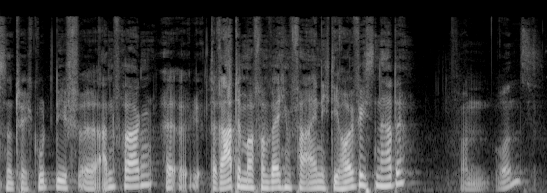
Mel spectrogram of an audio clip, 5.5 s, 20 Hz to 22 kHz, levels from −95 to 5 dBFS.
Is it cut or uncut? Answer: uncut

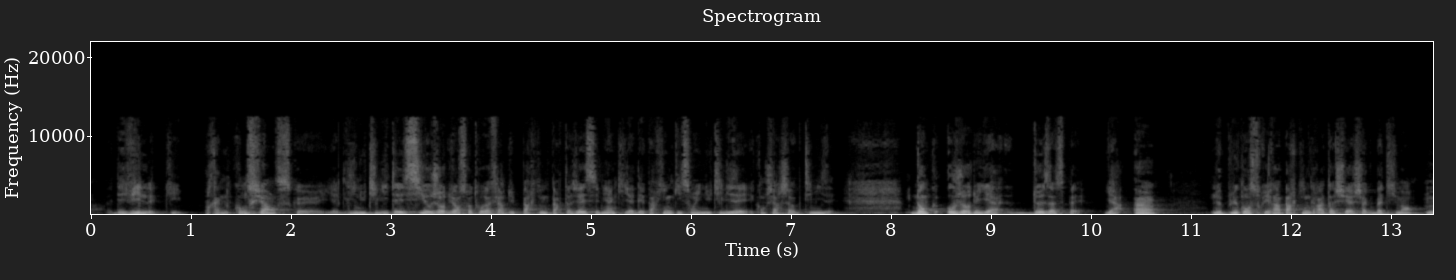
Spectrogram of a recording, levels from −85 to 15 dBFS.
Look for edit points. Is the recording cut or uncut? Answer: uncut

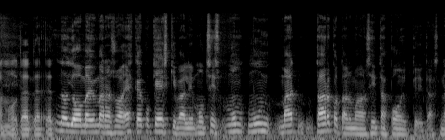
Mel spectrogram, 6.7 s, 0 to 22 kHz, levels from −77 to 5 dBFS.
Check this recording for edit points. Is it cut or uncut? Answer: uncut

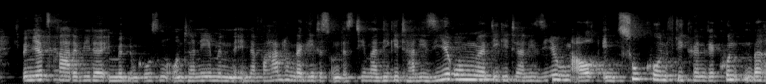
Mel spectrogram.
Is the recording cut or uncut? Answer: cut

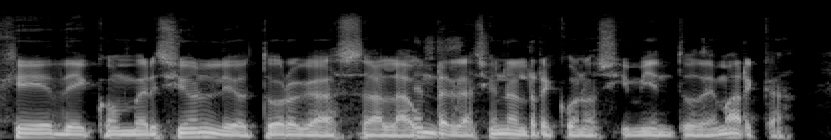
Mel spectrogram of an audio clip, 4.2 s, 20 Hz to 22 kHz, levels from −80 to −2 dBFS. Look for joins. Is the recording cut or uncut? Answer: cut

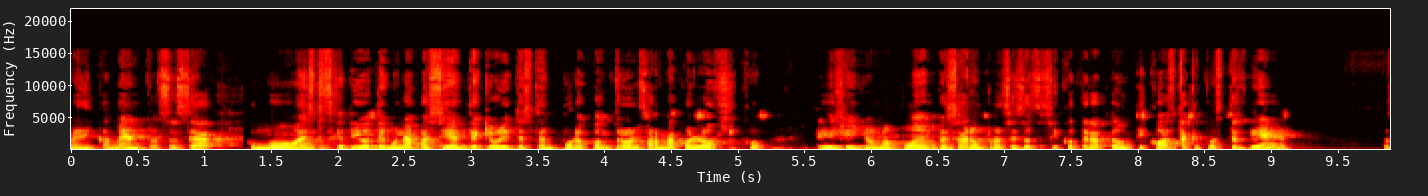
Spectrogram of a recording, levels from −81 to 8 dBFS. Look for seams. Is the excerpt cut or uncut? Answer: cut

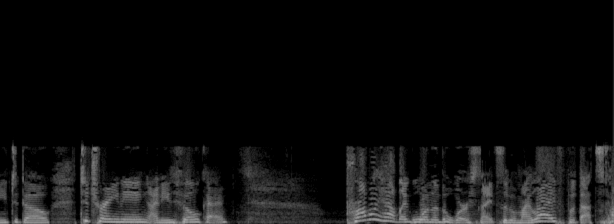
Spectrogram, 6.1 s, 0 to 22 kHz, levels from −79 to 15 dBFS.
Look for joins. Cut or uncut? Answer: uncut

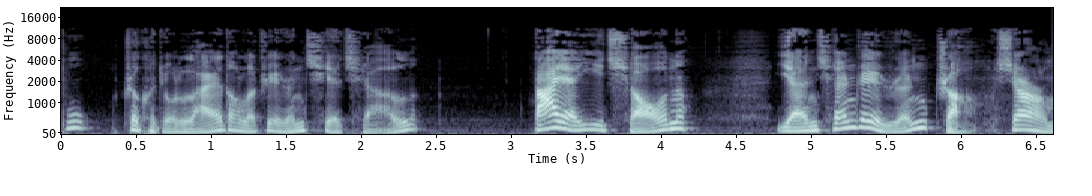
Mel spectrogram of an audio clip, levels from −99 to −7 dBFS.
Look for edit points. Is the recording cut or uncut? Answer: uncut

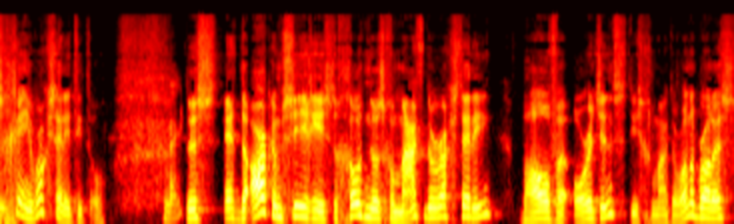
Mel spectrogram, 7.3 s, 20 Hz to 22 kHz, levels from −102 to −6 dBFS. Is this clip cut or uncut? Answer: uncut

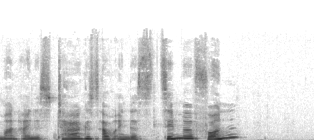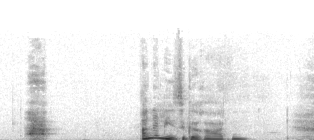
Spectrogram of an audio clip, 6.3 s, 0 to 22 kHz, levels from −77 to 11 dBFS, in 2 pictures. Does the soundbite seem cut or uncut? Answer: cut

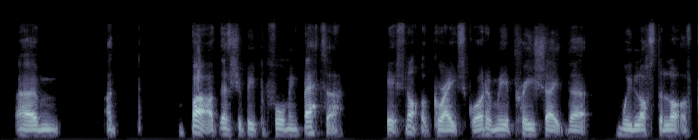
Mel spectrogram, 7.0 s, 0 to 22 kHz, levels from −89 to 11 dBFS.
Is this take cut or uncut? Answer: cut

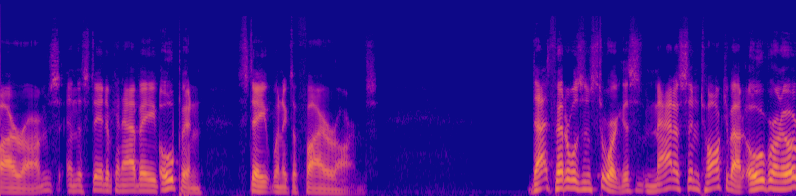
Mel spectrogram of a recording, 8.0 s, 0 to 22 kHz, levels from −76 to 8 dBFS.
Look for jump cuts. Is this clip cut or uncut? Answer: cut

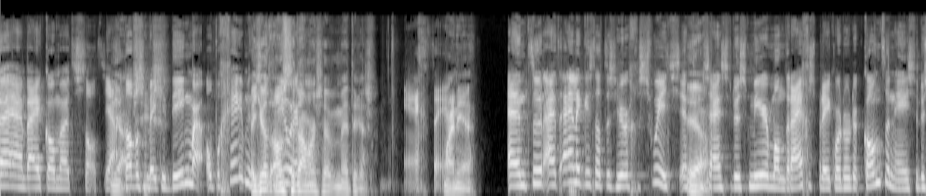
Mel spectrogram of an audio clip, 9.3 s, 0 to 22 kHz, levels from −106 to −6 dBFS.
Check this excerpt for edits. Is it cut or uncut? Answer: uncut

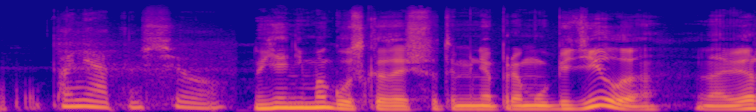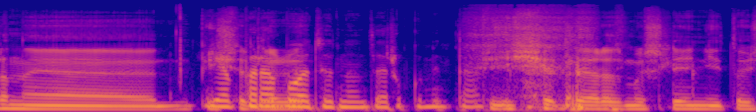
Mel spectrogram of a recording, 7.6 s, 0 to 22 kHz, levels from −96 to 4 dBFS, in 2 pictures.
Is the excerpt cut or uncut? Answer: cut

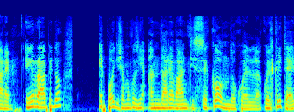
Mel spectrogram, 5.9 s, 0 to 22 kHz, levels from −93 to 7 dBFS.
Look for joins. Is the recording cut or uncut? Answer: cut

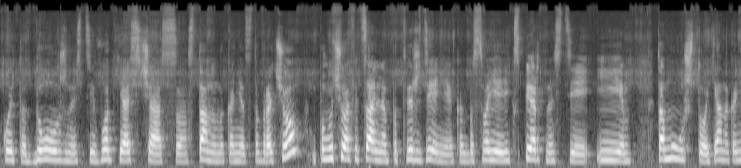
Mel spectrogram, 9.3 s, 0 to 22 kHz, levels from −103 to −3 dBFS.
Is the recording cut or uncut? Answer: uncut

